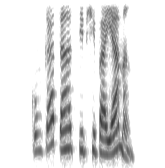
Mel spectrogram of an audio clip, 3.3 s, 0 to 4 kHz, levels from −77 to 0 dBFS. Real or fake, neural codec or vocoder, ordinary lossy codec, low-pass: real; none; AAC, 24 kbps; 3.6 kHz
